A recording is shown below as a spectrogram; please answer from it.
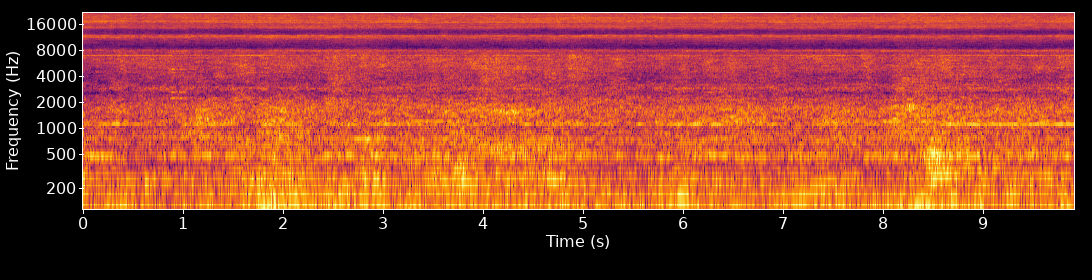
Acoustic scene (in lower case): elevator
